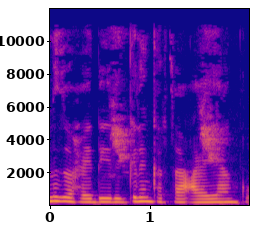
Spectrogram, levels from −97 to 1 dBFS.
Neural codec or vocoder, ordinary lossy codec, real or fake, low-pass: none; MP3, 64 kbps; real; 10.8 kHz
